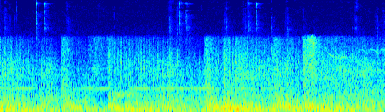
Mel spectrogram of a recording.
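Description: Rocket launcher blasts in the game Quake, a dense, continuous barrage of booming explosions and loud crashes that never lets up, with no talking.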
